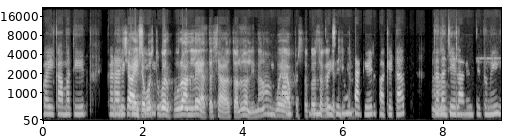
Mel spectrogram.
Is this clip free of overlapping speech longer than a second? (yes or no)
no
